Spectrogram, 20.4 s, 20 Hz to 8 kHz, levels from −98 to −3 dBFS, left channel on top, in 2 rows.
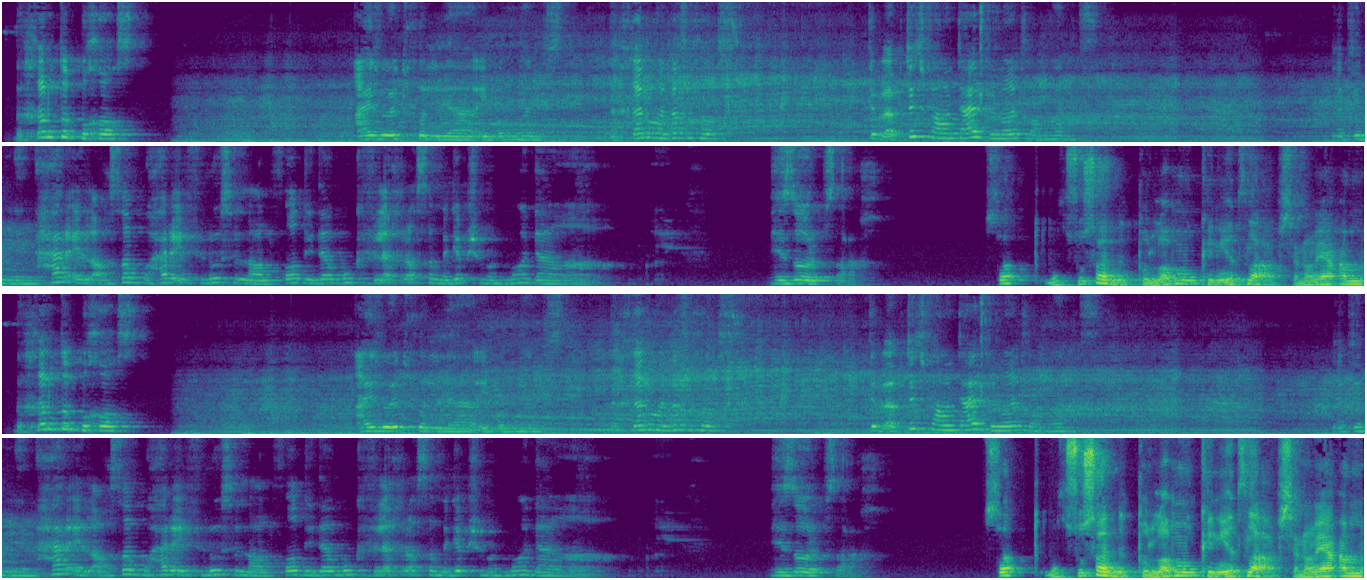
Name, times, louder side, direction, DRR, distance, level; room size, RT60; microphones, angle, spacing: voice 1, 0.1-1.0 2.6-4.2 4.6-5.5 6.5-8.0 10.0-14.7 16.0-16.7, equal, 75° left, 3.0 m, -34 dB
sound 1, 1.3-10.7, right 1 dB, 35° left, 4.5 m, -43 dB
voice 2, 17.7-20.4, right 5 dB, 85° right, 0.7 m, -22 dB
24.0 x 9.6 x 3.8 m
head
